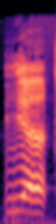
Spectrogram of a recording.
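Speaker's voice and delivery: mock-disgusted child; Ivy's disgust. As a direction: turn up your nose at it. Ivy disgusted at pickles.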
